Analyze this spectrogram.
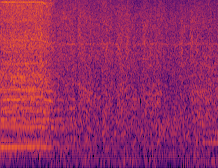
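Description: A Formula One car's engine drops in pitch as it brakes and downshifts.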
